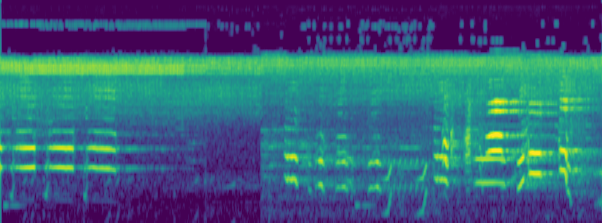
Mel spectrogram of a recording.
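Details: Papuan butcherbird song played to lure birds in the forest: clear, fluty notes in short phrases, some rising and some falling, broken by a brief gap, over a steady high electronic hiss.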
